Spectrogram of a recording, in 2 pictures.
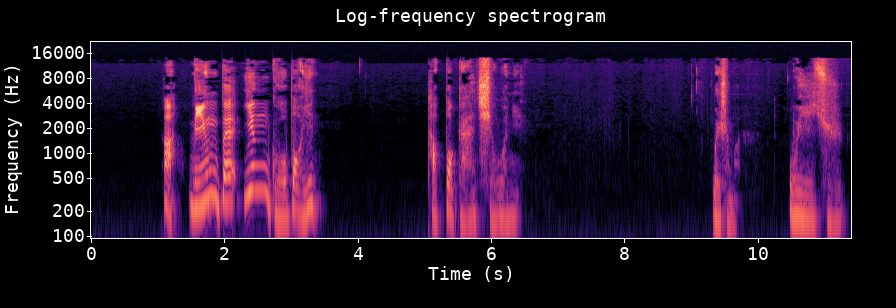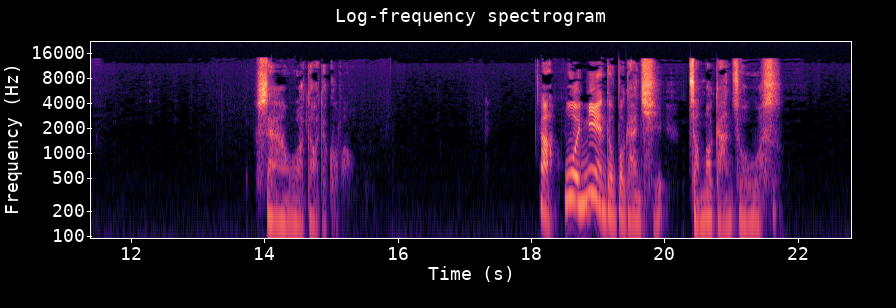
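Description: An elderly man speaks calmly in short phrases through a close microphone.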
